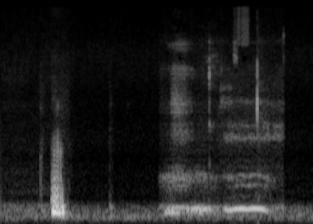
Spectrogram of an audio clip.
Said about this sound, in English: Can you guys hear … in the background snoring?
